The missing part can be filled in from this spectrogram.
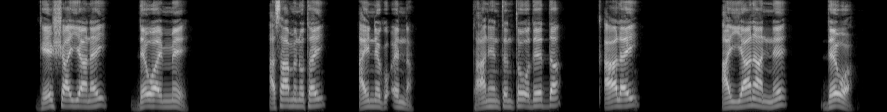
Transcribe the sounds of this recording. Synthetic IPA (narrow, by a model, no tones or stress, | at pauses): ɡe̞ːʃːɐːjːaːnɐj | d̪ɛʔʊwaːɪmːeː | ʔɐsaːmɪnɔt̪ɐj | ɐjnːɛɡɔʔɛnːɐ̰ | t̪a̰ːnɪhɪnt̪ːɛnt̪ːoɔd̪e̞ːd̪ːɐ | kʼaːlɐj | ʔɐjːaːnaːnːɛ | d̪ɛʔɔwa̰ː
